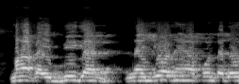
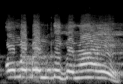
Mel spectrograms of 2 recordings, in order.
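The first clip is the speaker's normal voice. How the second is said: much higher hammed-up call out; mock call; 12 semitones higher, faster than usual. Preacher imitating people yelling to the jeep to move forward. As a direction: call to the jeep driver in a shrill mock yell. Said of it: "Sabi ng mga tao".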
